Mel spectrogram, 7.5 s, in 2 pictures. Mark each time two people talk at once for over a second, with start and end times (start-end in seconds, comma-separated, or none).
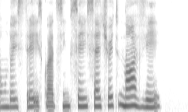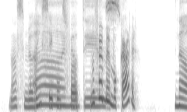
4.4-6.2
